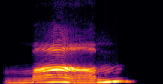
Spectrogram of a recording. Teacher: a word like Mom is easy to read because it has what we call a bilabial both lips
